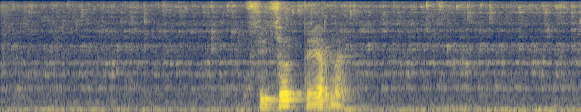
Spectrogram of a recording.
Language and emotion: Russian, positive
